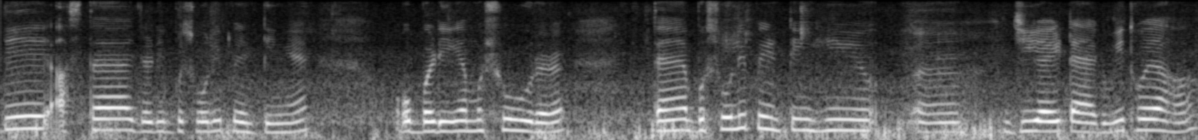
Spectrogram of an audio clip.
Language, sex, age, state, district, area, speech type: Dogri, female, 30-45, Jammu and Kashmir, Kathua, rural, spontaneous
